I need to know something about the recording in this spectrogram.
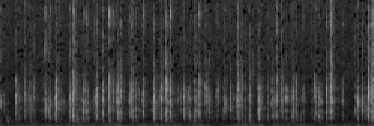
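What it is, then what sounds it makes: Plastic computer keyboard being typed on. Fingertips type rapidly on the keys of a black plastic backlit computer keyboard. A dense, steady stream of short, bright clicks comes with a soft low thud beneath each keystroke.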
